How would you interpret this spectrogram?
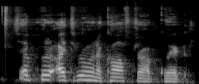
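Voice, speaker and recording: A hoarse middle-aged woman chatting casually to her viewers as an astrology reader, rambling and blunt with lots of fillers. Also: on the low side, animated, brisk, darkish tone. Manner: rambling and blunt, with frequent fillers and some swearing. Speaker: astrology reader and channel host.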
